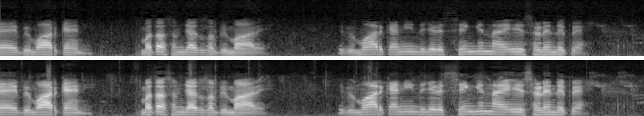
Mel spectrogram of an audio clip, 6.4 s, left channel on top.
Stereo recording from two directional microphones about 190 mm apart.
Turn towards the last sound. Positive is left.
turn(degrees=-20)  # may be behind; listen again after turning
